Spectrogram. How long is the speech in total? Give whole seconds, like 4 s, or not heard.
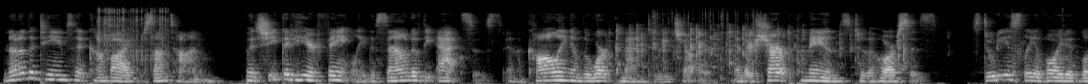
11 s.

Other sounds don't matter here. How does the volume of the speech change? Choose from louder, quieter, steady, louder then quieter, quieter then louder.
steady.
